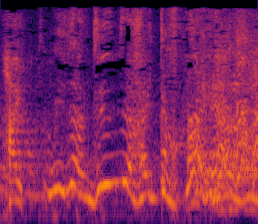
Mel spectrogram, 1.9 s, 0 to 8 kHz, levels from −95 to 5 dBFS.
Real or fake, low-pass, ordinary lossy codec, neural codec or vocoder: real; 7.2 kHz; MP3, 32 kbps; none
